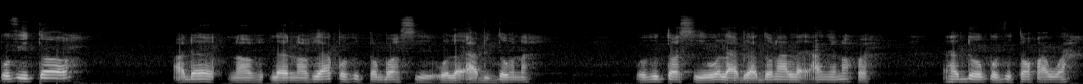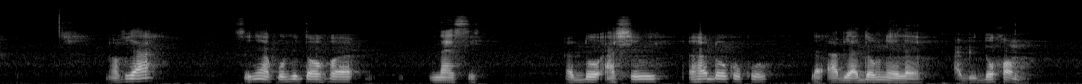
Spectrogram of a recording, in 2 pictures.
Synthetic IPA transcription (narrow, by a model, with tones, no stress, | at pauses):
k͡po˦vi˦t̪ɔ˦ | a̰˨ɖə˦ñ˨lə˨nɔ̃˨vi˦a˦k͡po˦vi˦t̪ɔ˦ɡ͡bɔ˦si˨wo̰˦lə̰˨ʔa̰˨bi˨d̪o˦mnã˦ | k͡po˦vi˦t̪ɔ˦si˨wo˦lə˨a˨bi˨a˨d̪o˦nã˦lə̰˨a̰˨ɲɛ̃˦nɔ̃˦ɸə˦ | ə̰˦ɦə˦d̪o˦k͡po˦vi˦t̪ɔ˦ɸa˦wu˦a˦ | nɔ̃˨vi˦a˦ | sḭ˨ɲɛ̃˦a˨k͡po˦vi˦t̪ɔ˦ɸə˦ | nɛ̃˨si˨ | ə˦d̪o˦ʔa̰˨ʃi˦wi˦ | ə˦ɦə˦ɖe˦o˦ko˦ko˦ | lə̰˨ʔa˨bi˨a˨d̪o˦mnɛ̃˨lə˨a̰˨bi˨d̪o˦xɔ˦mɛ̰̃˨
